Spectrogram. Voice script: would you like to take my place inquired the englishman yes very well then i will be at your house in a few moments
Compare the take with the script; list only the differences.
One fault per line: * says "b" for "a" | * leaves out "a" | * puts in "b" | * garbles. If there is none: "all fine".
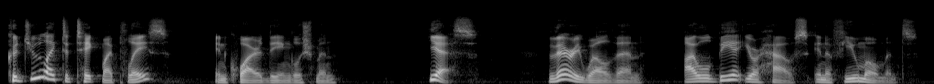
* says "could" for "would"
